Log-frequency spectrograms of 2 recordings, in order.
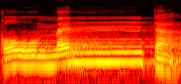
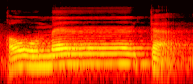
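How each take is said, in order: First: The n is fully sounded at the gum ridge. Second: The nasal is hidden, tongue behind the teeth. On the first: The speaker calls it wrong. "dia letak hujung lidah dia pada makhraj nun. Tak betul ya?" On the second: The speaker calls it right. "Ta, belakang gigi"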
